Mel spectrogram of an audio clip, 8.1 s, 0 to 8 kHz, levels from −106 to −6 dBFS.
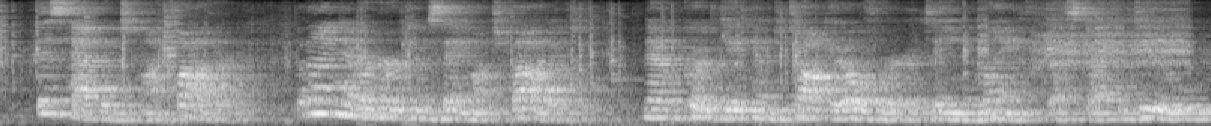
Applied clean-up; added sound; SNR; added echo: none; Screech; 17 dB; reverberation time 1.1 s.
